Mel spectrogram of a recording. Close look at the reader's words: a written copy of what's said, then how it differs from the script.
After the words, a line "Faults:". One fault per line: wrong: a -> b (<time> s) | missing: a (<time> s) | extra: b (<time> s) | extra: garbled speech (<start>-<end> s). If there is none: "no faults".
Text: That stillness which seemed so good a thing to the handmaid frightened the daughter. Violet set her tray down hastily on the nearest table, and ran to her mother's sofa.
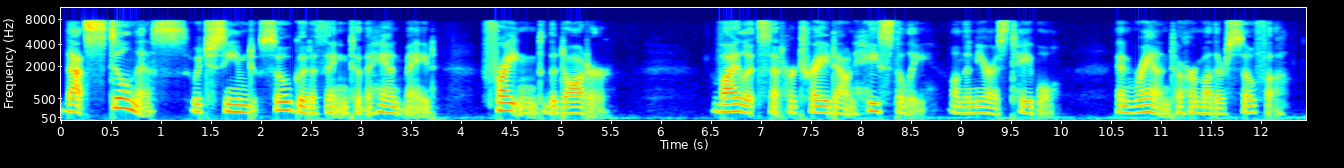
That stillness which seemed so good a thing to the handmaid frightened the daughter. Violet set her tray down hastily on the nearest table, and ran to her mother's sofa.
Faults:
no faults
